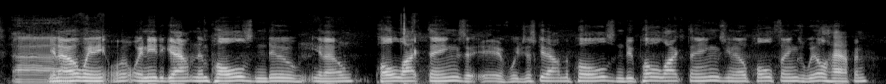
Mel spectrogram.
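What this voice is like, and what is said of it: Politician-style speaking voice. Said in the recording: “you sound like a politician?”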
